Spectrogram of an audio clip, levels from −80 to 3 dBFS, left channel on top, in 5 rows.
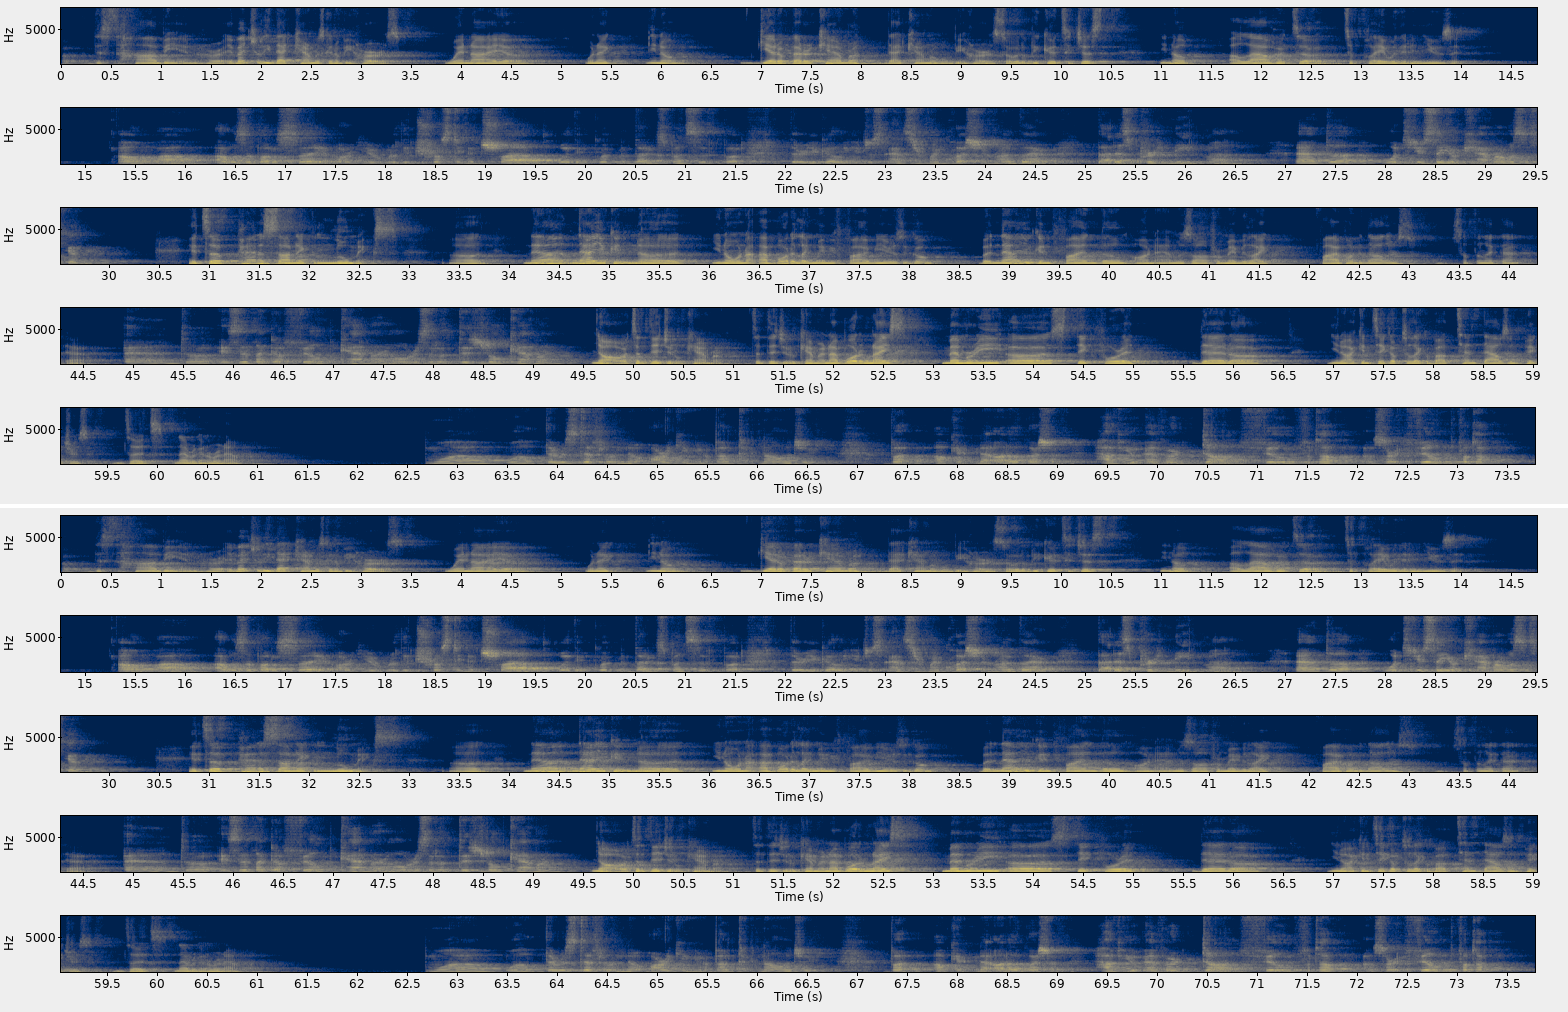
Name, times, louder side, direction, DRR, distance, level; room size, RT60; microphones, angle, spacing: voice 1, 0.0-3.4 3.8-4.7 5.2-5.5 5.8-6.2 6.8-10.4 11.0-11.3 11.7-14.0 30.5-32.9 33.4-33.8 34.1-35.8 36.0-38.2 38.7-41.6 42.1-43.3 43.7-44.5 49.6-50.9 51.2-55.0 55.6-56.3 56.9-60.8, left 1 dB, 25° left, 4 dB, 1.1 m, -20 dB
voice 2, 15.3-26.5 26.8-29.8 44.9-49.3 62.7-67.5 67.8-73.3, right 1 dB, 15° right, 0 dB, 3.6 m, -30 dB
28.5 x 21.0 x 7.8 m, 1.5 s
head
